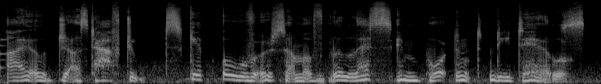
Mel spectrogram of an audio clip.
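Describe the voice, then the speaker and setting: An actress voicing an elderly woman writer in a game cutscene, speaking softly and half-whispering, wistful and thoughtful. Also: lowish voice, drawn-out words, long pauses, slight background noise, exaggerated voice. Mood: reflective. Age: older. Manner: soft, breathy, half-whispered delivery.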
